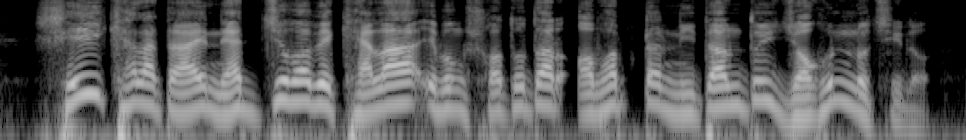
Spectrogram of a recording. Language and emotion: Bengali, disgusted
